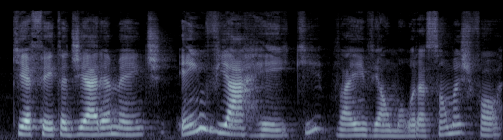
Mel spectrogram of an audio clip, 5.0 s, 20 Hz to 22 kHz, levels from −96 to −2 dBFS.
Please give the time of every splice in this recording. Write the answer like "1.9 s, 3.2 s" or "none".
1.8 s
